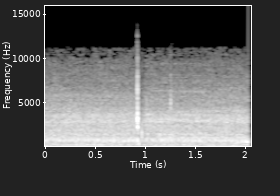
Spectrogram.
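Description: A single sharp crack of a bat hitting a baseball about a second in as the batter puts the pitch in play, over a steady hiss of ballpark background noise.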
